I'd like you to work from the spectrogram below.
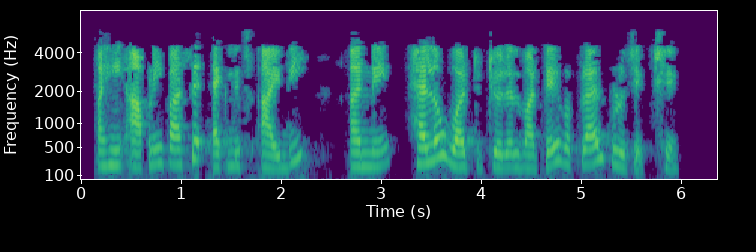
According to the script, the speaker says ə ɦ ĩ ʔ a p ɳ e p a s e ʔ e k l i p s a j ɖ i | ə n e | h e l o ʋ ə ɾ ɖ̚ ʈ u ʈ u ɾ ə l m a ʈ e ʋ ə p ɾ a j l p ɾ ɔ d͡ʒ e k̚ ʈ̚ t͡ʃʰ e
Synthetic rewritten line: ə ɦ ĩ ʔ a p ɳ i p a s e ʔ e k l i p s a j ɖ i | ə n e | h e l o ʋ ə ɾ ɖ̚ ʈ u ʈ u ɾ ə l m a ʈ e ʋ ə p ɾ a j l p ɾ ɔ d͡ʒ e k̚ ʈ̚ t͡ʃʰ e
